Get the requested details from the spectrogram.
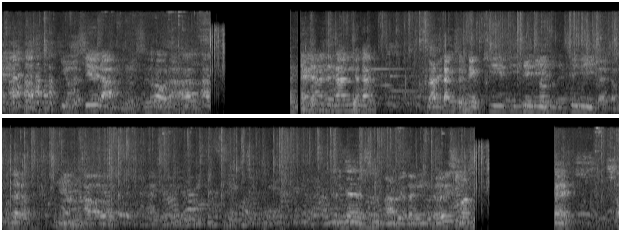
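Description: Several adults talk and chatter nearby.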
